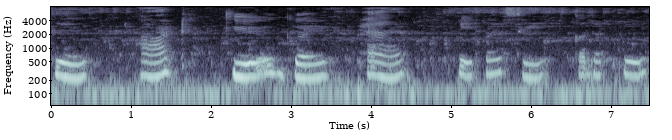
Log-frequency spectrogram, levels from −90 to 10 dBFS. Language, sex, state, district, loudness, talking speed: Hindi, female, Bihar, Katihar, -16 LUFS, 55 wpm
